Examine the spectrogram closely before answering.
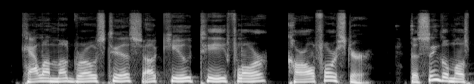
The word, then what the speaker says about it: Calamagrostis acutiflora: Karl Foerster feather reed grass, Calamagrostis acutiflora, pronounced Calamagrostis acutiflora, Karl Foerster, the single most popular ornamental grass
